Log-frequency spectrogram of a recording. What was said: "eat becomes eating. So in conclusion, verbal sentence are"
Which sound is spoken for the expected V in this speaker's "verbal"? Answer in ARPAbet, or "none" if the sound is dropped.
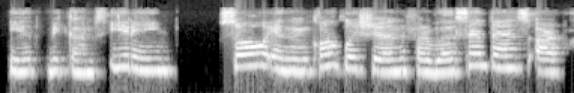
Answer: F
